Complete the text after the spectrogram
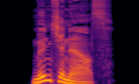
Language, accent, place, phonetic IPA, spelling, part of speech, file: German, Germany, Berlin, [ˈmʏnçənɐs], Müncheners, noun, De-Müncheners.ogg
- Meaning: genitive singular of Münchener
